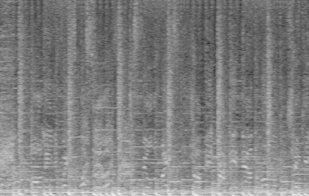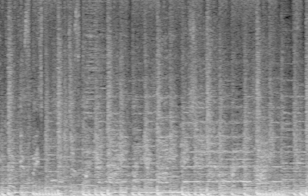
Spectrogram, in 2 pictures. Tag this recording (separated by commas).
Music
